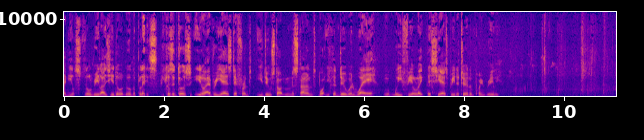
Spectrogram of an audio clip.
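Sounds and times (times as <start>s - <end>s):
speech: 0.0s - 8.8s
footsteps walking outdoors on a farm beside a hay meadow: 8.6s - 11.0s.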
